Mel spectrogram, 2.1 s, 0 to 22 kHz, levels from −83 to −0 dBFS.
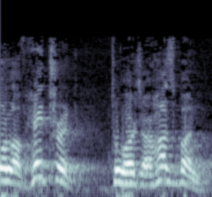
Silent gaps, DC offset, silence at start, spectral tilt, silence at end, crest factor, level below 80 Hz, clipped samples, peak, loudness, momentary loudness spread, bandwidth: none; under 0.1%; 0 s; -6 dB/octave; 0 s; 10 dB; -40 dBFS; under 0.1%; 0 dBFS; -11 LUFS; 6 LU; 11.5 kHz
